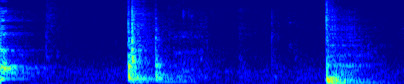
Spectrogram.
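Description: Two short knocks about a second apart, the second louder and duller, as the borrowed aquarium light is handled and set in place on the tank.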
